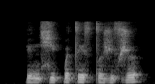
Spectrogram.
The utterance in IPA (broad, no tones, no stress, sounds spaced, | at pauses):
e n ɕ e k͡p ə t e s t ɤ ʒ i s ʒ ə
